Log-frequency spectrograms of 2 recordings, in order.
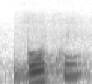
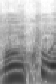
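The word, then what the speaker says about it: Buccoo: new five-star internationally branded Resort Hotel on the Buu did I get it right buku estate in Tobago I I know it as Buu but I understand buku is correct pronunciation just like ostin SK is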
